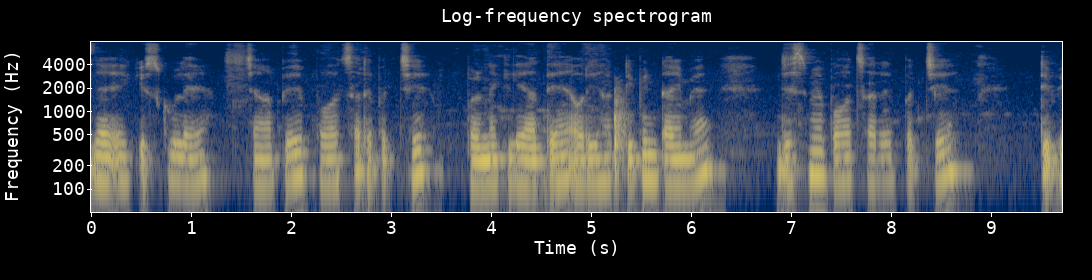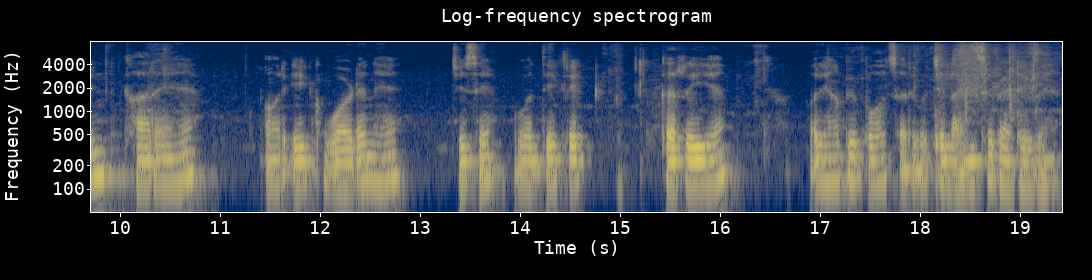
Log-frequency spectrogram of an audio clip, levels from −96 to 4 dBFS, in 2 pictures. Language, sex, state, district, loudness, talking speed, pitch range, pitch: Hindi, male, Bihar, Lakhisarai, -23 LUFS, 150 wpm, 120-145 Hz, 130 Hz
